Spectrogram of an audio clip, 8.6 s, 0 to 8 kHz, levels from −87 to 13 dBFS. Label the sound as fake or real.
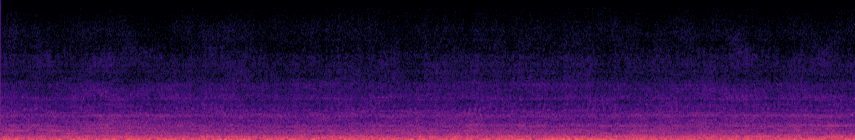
fake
